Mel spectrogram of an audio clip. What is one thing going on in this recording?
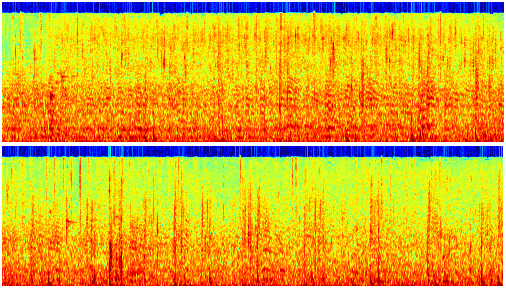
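Footsteps tread on a stone path.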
